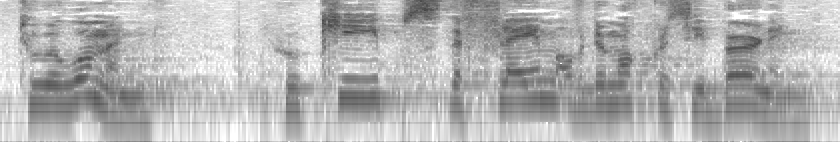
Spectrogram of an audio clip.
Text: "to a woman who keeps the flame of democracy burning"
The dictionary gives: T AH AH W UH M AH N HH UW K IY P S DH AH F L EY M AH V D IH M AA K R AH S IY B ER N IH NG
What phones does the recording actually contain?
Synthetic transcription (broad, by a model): T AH AH W UH M AH N HH UW K IY P S DH AH F L EY M AH V D IH M AA K R AH S IY B ER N IH NG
